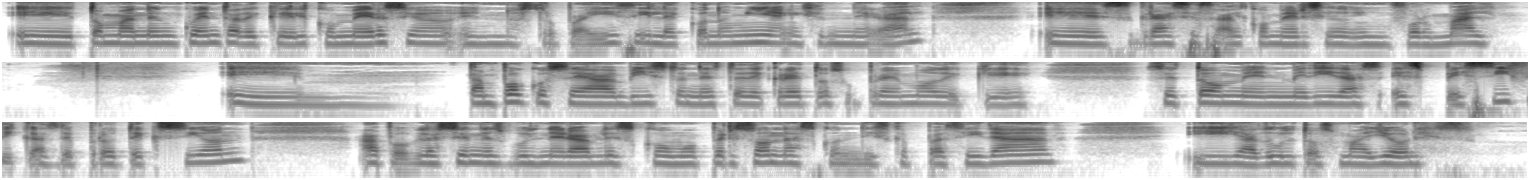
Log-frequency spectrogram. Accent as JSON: {"language": "Spanish", "region": "La Paz", "country": "Bolivia", "said": "soy de La Paz, Bolivia."}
